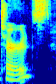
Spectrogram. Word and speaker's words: Terdz: This hybrid strain is a cross of peanut butter cup and turds. Why did we keep crossing things with that one? Turds. It's TERDZ, but like same pronunciation.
